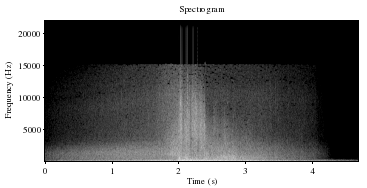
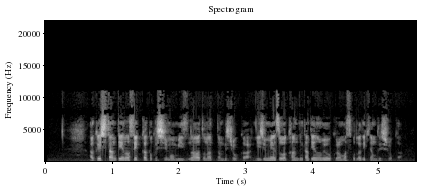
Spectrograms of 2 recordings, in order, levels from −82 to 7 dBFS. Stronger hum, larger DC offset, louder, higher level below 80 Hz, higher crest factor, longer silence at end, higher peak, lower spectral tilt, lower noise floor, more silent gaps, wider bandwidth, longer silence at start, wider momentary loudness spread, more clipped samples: neither; neither; first, -15 LUFS vs -21 LUFS; first, -20 dBFS vs -66 dBFS; second, 16 dB vs 26 dB; about the same, 0.35 s vs 0.35 s; about the same, 0 dBFS vs 0 dBFS; first, -5 dB/octave vs 0.5 dB/octave; second, -40 dBFS vs -44 dBFS; neither; first, 16 kHz vs 11.5 kHz; second, 0.2 s vs 0.4 s; first, 23 LU vs 18 LU; neither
